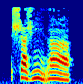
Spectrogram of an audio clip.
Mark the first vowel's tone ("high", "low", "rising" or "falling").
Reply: falling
